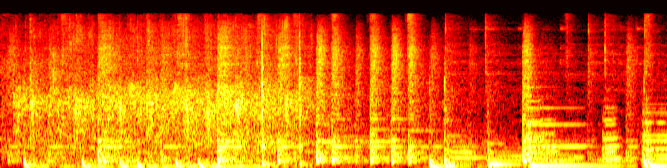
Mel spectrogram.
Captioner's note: audience applause; jazzy music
